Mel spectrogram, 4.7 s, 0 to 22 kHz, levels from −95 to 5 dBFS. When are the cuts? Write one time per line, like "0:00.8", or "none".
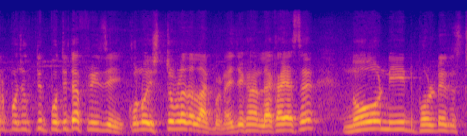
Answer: none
